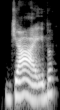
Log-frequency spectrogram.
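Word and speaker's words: gibe: So the G-I-B-E word, jibe, apparently, how it's pronounced.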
